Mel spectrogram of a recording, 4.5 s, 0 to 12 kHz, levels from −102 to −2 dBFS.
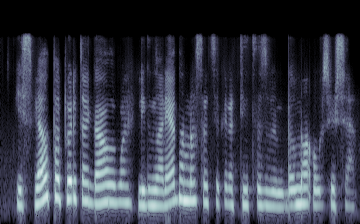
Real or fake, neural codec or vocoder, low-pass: fake; codec, 16 kHz, 1 kbps, X-Codec, HuBERT features, trained on general audio; 7.2 kHz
